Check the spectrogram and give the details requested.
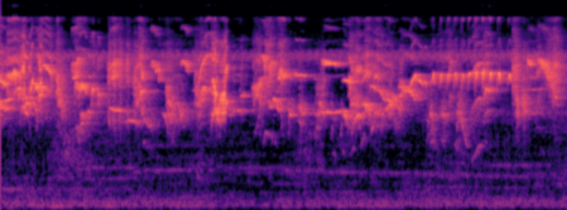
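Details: Night songbird contest in Surabaya, Indonesia, with caged Oriental magpie-robins (kacer): rapid, busy high whistles and chattering trills pour out continuously, several voices overlapping over a faint low hum.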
